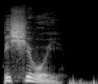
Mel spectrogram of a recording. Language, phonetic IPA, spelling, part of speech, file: Russian, [pʲɪɕːɪˈvoj], пищевой, adjective, Ru-пищевой.ogg
- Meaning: food; alimentary, nutritional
